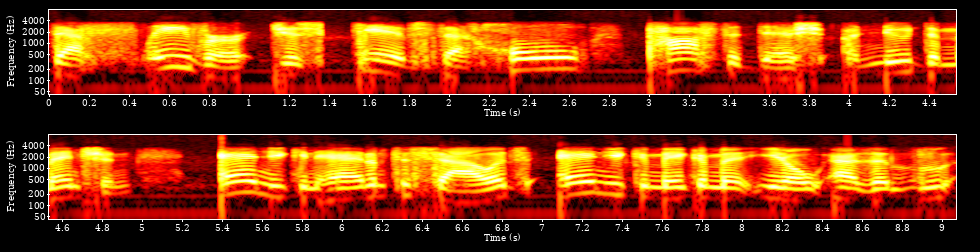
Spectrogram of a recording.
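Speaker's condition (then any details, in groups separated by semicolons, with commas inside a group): No condition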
